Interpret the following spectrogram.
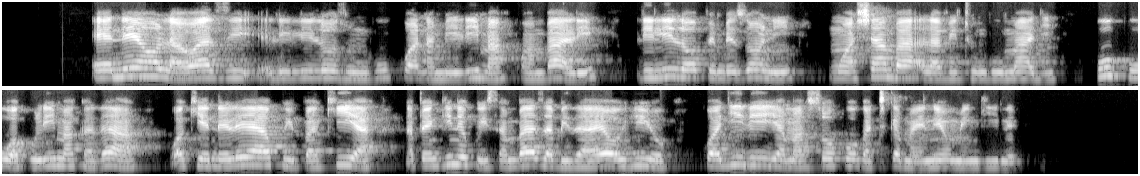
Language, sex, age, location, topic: Swahili, female, 25-35, Dar es Salaam, agriculture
